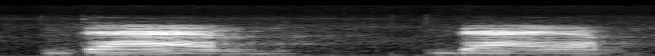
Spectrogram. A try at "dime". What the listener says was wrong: Okay, almost. You're saying dam. Okay, instead of ah, it's ai, dai, dime.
